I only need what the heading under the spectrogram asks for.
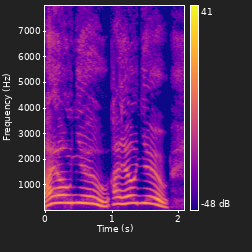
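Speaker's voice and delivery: shrill, very high, drawn-out, stretched-out shriek. Telling a blacktop story, acting out a player screaming after a block: retelling a scream. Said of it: "screams at him".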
